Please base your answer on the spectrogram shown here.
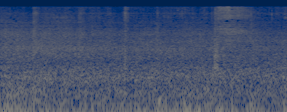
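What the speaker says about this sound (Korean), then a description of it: "와, 바람 세다" Strong wind sweeps across a mountainside during a night hike, a steady, rough rushing noise with faint gusty swells and no other sounds.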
